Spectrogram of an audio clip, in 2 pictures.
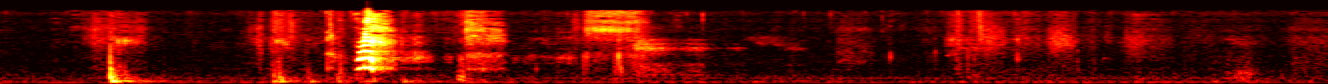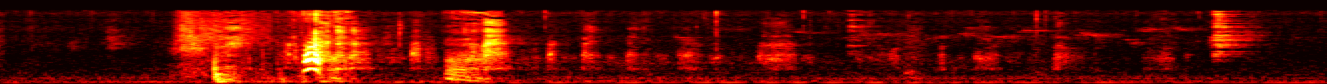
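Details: Pomchi, a Pomeranian Chihuahua mix dog, giving short, sharp, yappy barks in two bursts, a few near the start and a cluster around eight seconds, separated by quiet gaps with faint background noise.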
